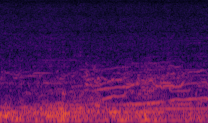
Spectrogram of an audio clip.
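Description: A flock of brown laying hens calling, several drawn-out rising notes overlapping one another, over a low steady hum.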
